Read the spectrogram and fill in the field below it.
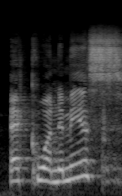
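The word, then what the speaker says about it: Equanimeous: first one I've never really known how to pronounce, but Equanimous there you go.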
